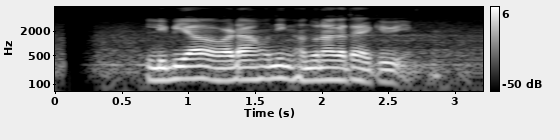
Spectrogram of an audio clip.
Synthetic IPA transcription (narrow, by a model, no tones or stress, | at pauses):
libijaʋɐɗaɦũːnd̪iːnɦɐ̃nd̪unaːɡət̪aɦekiʋḭː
